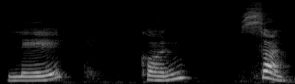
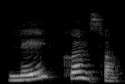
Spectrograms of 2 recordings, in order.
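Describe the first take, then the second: First: "les consonnes" broken into les, con, sonnes; syllable-by-syllable dictation. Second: Said in the usual way. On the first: Shown as a demonstration. Teacher writing along with pupils, spaced-out dictation. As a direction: say "les consonnes" with long pauses between syllables.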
